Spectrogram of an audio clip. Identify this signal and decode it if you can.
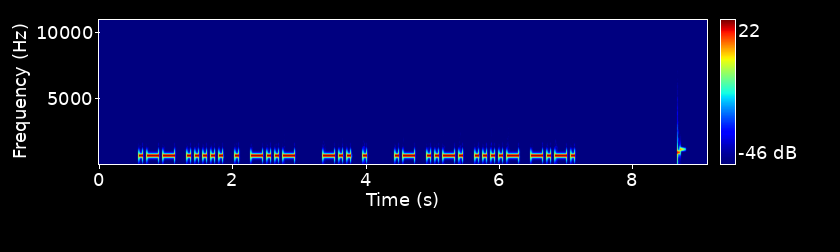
Morse code, heard as a keyed tone, about 20 wpm, 700 Hz. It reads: W5EX DE AF4C
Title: USA Callsign DE Callsign - 4 Characters - 20wpm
